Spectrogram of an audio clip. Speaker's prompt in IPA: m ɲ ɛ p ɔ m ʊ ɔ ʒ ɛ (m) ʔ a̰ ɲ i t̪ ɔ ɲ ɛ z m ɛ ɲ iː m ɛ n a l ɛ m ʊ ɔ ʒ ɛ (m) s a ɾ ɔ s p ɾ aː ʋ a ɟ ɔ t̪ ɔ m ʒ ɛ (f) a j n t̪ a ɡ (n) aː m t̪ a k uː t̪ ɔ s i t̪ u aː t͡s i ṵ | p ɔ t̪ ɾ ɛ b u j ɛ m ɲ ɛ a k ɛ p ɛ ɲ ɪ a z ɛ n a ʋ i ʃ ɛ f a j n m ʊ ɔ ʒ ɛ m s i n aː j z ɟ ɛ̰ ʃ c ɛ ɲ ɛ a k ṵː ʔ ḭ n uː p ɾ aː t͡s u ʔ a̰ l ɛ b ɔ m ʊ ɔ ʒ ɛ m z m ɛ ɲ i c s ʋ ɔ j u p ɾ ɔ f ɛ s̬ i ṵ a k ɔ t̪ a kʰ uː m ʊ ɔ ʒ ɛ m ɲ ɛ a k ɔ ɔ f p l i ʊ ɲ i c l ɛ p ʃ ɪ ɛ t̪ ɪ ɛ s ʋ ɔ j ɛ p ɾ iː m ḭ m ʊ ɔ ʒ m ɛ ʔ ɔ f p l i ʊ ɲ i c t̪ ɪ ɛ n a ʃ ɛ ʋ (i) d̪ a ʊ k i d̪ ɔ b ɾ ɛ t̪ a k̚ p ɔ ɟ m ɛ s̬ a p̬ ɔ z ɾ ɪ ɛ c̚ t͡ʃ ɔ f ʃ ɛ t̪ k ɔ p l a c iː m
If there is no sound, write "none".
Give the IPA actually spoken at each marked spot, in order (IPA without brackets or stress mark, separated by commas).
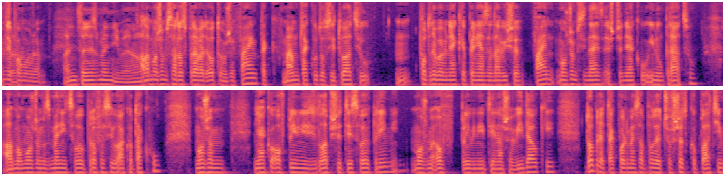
m, m, f, m, iː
